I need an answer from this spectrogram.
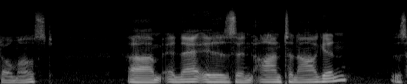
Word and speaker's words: Ontonagon: And that is in Ontonagon, is how you say it, or Silver City.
